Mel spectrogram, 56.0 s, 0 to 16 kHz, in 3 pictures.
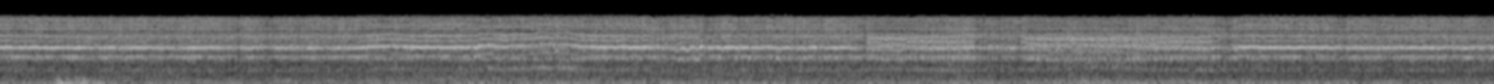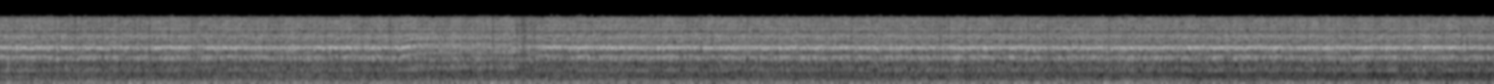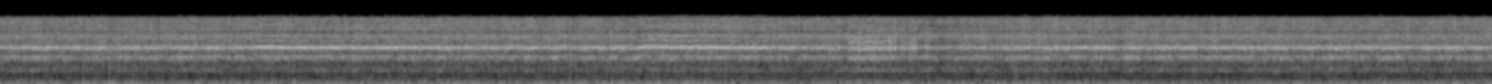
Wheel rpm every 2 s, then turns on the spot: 160, 160, 160, 160, 160, 160, 160, 160, 160, 160, 160, 160, 180, 160, 160, 160, 160, 160, 160, 160, 160, 160, 160, 160, 160, 160, 160, 160.
none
